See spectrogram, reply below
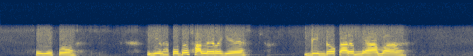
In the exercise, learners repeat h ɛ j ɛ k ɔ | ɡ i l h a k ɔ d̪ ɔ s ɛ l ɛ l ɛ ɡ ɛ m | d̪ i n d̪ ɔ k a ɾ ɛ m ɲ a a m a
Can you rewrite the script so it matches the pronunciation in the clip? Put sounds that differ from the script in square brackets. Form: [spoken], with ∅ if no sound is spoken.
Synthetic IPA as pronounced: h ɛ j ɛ k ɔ | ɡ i l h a k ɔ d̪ ɔ s [a] l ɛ [ɾ] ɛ ɡ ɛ [∅] | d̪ i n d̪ ɔ k a ɾ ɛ m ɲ a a m a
